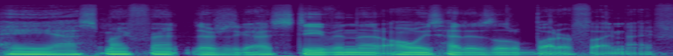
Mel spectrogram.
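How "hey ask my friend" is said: imitated whispering voice. Retelling being stuck and asking friends for help: imitating own past whisper. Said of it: "I kinda whisper around".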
